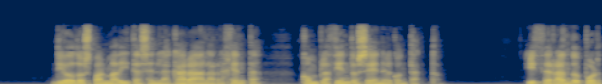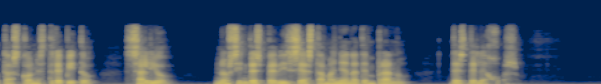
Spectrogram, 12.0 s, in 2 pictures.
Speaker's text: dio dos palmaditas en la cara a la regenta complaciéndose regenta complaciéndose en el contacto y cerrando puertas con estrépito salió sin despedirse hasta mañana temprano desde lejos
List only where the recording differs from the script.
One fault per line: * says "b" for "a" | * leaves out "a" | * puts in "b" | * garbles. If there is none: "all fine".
* leaves out "regenta complaciéndose"
* puts in "no"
